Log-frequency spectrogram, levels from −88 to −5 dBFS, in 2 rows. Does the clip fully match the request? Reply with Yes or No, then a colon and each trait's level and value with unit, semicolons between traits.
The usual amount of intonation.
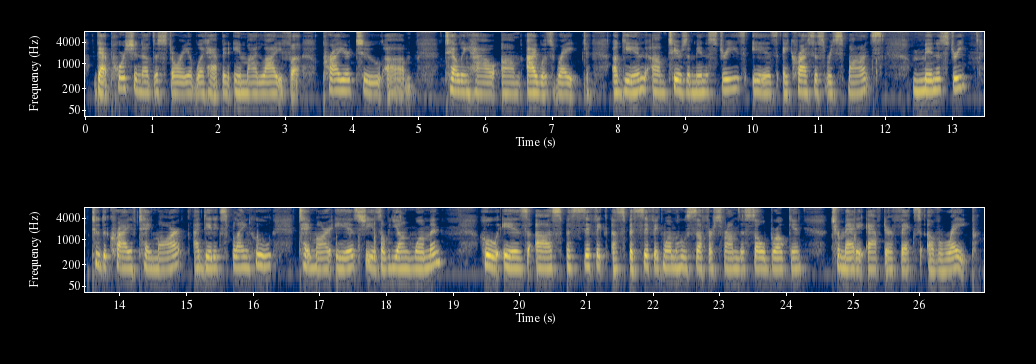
No: narrow, 2.1 semitones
